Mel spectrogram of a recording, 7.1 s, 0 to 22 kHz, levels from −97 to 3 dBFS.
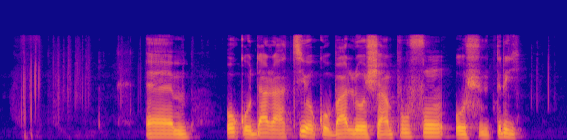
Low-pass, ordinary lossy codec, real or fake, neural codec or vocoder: none; none; real; none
